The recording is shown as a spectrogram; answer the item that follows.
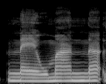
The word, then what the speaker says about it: Neumann: Allora, lui si chiama Andrés Neumann, si pronuncia così il cognome perché è di origini tedesche, eccetera.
